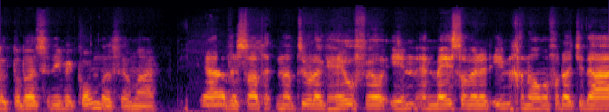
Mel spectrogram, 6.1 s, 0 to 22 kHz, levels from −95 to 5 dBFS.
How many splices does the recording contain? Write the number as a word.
one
